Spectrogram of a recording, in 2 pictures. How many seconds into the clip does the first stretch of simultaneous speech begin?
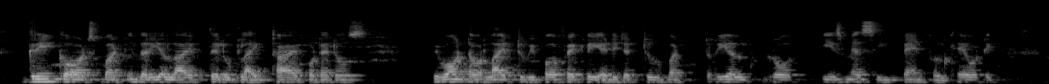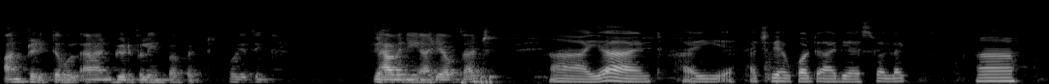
none

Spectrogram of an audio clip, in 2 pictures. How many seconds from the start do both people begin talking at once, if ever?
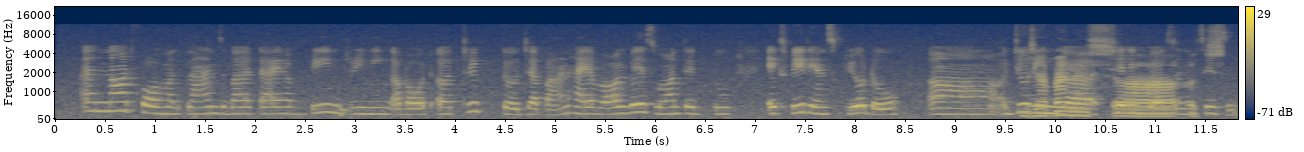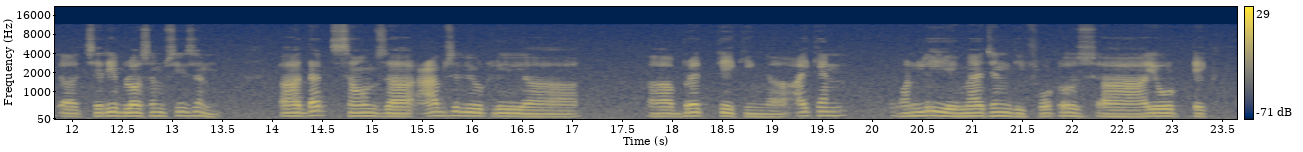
10 s

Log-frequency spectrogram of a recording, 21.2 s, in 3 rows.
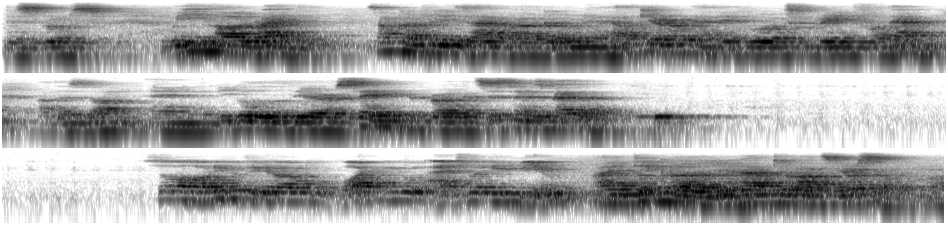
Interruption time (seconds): none

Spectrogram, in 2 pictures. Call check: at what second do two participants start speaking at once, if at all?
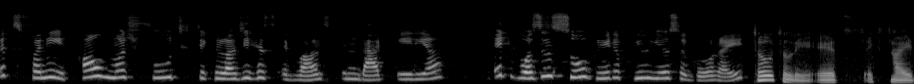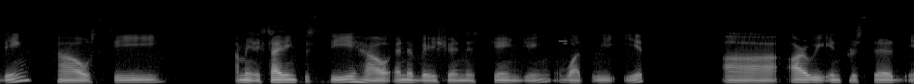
none

